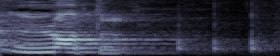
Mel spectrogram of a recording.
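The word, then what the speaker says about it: -lotl: Esta y se contamina con la l, así que eso se pronuncia lotl.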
